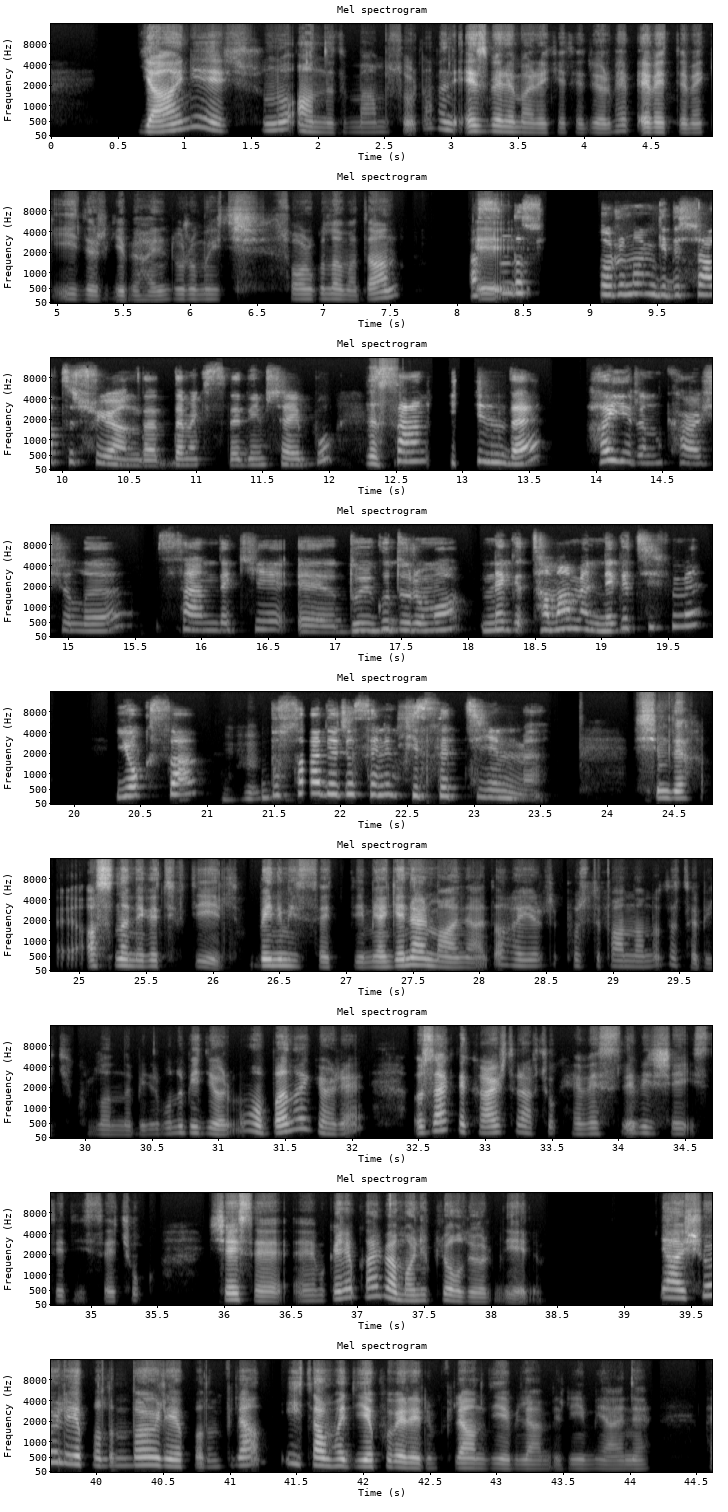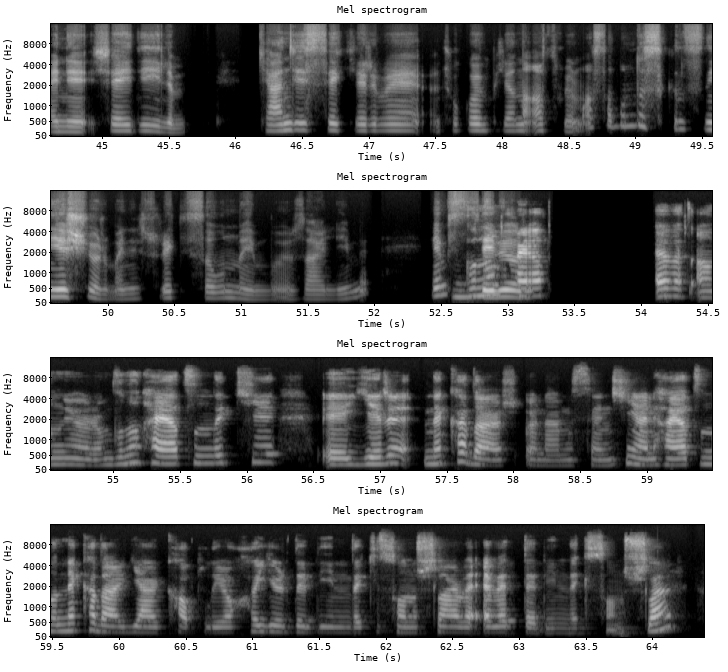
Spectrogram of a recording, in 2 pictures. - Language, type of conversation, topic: Turkish, podcast, Açıkça “hayır” demek sana zor geliyor mu?
- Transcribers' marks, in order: other background noise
